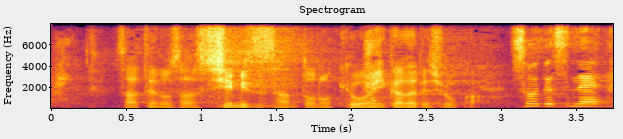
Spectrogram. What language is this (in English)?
Japanese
